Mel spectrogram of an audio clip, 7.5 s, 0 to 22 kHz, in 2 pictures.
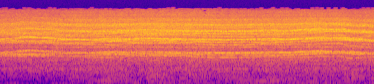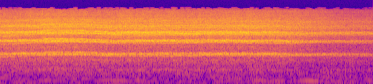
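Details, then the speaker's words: Newbeedrone Acrobee75 with a DJI O3 unit, flying in air mode on the stock factory tune: shrill high-pitched screaming that wavers up and down through the flight while the quad shakes. The motor oscillation comes from the poor default tune. "Jadi ini adalah default pabrikan. Dia bergetar. Dan teman-teman dengerin suaranya menjerit guys."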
